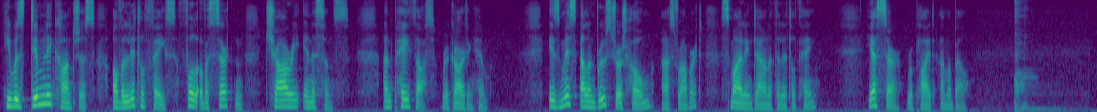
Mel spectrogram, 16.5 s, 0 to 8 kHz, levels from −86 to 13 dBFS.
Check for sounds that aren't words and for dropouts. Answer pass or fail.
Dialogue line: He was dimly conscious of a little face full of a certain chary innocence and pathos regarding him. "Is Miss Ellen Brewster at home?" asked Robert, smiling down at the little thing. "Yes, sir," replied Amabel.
fail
